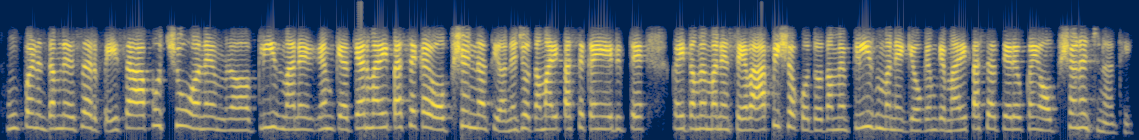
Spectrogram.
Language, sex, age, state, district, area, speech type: Gujarati, female, 30-45, Gujarat, Rajkot, rural, conversation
